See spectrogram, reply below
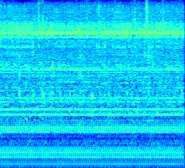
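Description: A steady, even pump hum with a buzzy tone and no crackling or straining from the brew unit.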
